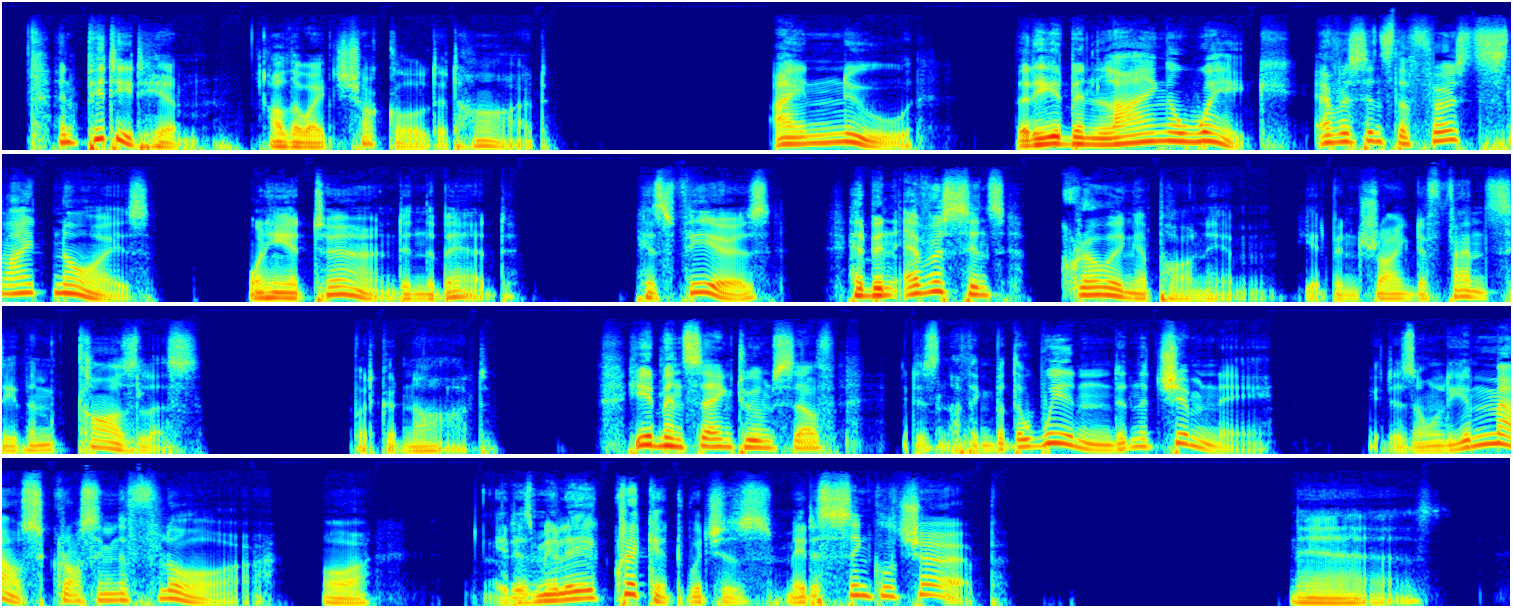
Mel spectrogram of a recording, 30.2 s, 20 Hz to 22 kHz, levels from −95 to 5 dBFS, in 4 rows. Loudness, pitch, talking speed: -22 LUFS, 120 Hz, 170 wpm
